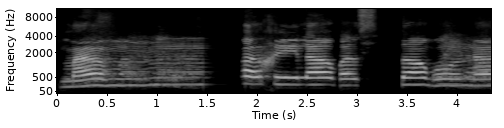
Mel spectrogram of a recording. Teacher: নুন সাকিনের পরে হরফে ইকলাব থেকে বা এসেছে। তো নুন সাকিনের আওয়াজকে মিমের দ্বারা, এই যে ছোট্ট মিমটা দেওয়া রয়েছে, এই মিমের দ্বারায় পরিবর্তন করে একালিফ গুন্না সহ পড়তে হবে।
